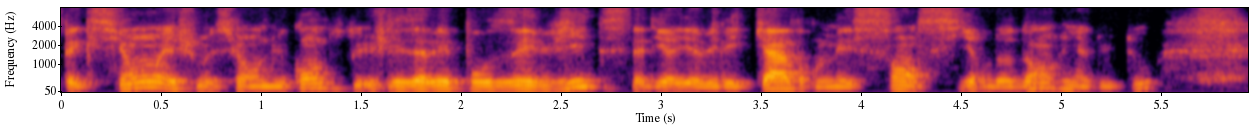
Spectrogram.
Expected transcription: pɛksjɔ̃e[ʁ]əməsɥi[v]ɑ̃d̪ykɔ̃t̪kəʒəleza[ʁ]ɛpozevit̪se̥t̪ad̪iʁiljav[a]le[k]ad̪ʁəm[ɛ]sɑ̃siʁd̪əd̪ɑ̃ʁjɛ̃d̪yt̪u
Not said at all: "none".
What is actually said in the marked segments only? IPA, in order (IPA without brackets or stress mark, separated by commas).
ʒ, ʁ, v, ɛ, k, ɛ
